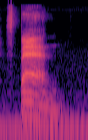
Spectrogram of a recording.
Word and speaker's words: span: span.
